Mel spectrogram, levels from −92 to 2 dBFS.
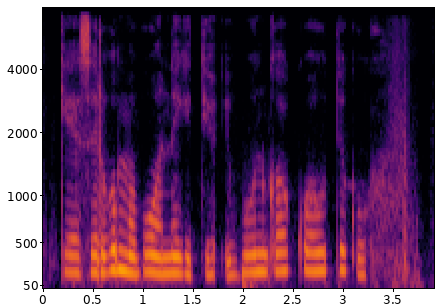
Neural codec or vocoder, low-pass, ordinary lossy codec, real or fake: none; 7.2 kHz; none; real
